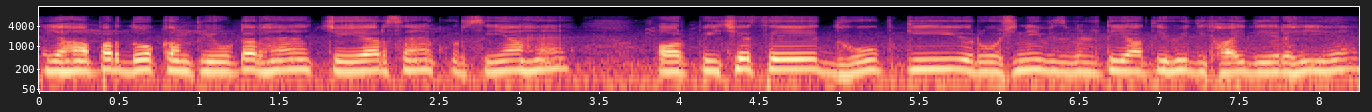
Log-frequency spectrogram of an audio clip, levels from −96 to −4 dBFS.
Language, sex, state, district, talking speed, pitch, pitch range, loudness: Hindi, male, Chandigarh, Chandigarh, 160 wpm, 185 Hz, 175-200 Hz, -15 LUFS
